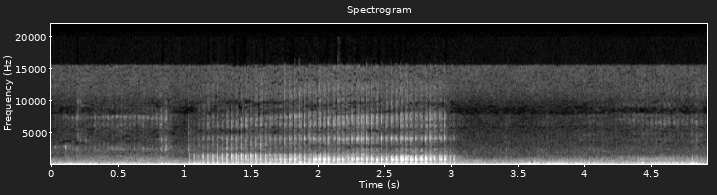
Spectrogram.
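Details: Indoor domestic cat with a peculiar purr: a dense, low vibrating rumble throughout, with one longer breathy swell in the middle before settling back to a quieter steady purr.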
